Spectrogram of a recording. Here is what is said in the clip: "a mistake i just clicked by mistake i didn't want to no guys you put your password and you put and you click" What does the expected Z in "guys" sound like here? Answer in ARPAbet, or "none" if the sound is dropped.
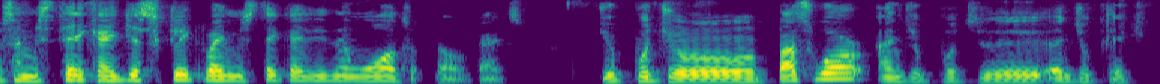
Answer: S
